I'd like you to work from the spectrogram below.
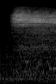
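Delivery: long unvoiced snake hiss; steady breathy hiss like a snake. Shown as a demonstration. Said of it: "take that S snake sound all the way down".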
